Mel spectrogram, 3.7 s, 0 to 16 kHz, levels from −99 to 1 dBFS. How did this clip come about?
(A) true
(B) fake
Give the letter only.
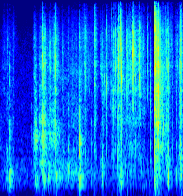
A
